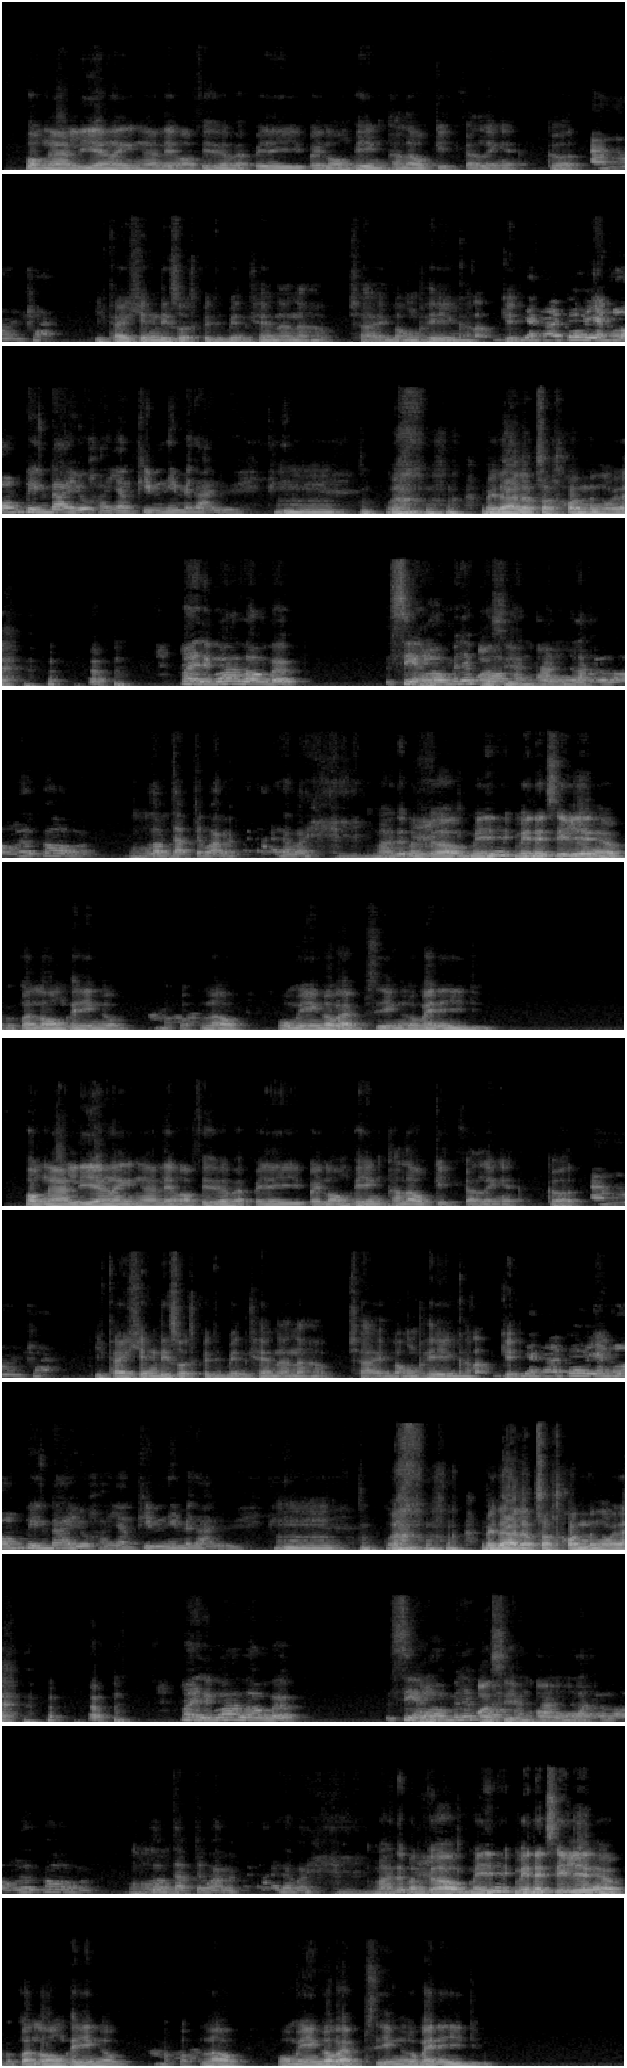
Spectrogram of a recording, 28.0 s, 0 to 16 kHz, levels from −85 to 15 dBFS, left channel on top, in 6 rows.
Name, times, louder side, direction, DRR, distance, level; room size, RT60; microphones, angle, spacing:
voice 1, 0.2-3.8 4.1-4.3 5.4-8.6 11.4-14.2 14.7-14.9 17.1-17.3 17.6-18.5 19.6-20.0 21.2-25.1 25.4-27.0, right 1 dB, 35° right, 0.6 m, -28 dB
voice 2, 4.4-5.1 8.0-11.5 15.3-16.3 16.9-19.3 19.8-21.3 21.8-21.9 24.5-24.8, left 3 dB, 45° left, 0.6 m, -32 dB
2.1 x 2.1 x 2.8 m
head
